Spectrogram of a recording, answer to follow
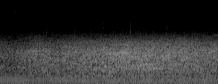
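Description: Football stadium crowd noise, a steady mass of many voices that swells a little, over a steady low hum from the old film soundtrack.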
